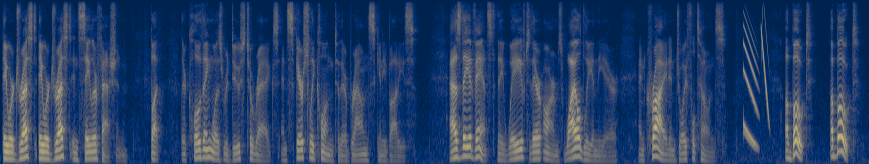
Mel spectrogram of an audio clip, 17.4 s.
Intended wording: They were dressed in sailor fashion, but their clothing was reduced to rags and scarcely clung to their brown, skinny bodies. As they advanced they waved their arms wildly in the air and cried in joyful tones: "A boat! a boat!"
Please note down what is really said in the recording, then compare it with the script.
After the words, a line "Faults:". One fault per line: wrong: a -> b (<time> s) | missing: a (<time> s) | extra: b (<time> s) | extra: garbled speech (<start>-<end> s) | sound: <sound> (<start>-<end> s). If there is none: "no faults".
They were dressed they were dressed in sailor fashion, but their clothing was reduced to rags and scarcely clung to their brown, skinny bodies. As they advanced they waved their arms wildly in the air and cried in joyful tones: "A boat! a boat!"
Faults:
extra: they were dressed (0.7 s)
sound: chirp (14.9-15.4 s)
